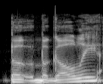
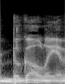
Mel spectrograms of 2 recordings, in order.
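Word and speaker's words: Bugliosi: And if I'm pronouncing the guy's name, the famous prosecutor / investigator, Vincent Bugoli, I believe is how you say it. Okay. There's an S there, but I think it's silent.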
